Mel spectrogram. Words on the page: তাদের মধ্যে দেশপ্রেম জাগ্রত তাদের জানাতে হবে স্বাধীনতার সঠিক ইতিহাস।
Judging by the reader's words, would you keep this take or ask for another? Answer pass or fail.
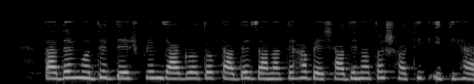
pass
